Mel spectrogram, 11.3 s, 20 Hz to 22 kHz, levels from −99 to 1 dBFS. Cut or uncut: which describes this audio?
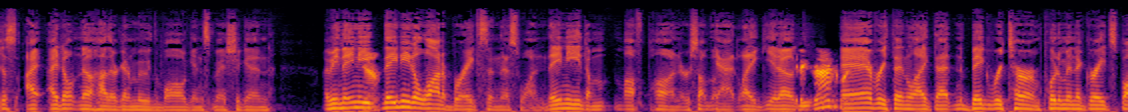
cut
